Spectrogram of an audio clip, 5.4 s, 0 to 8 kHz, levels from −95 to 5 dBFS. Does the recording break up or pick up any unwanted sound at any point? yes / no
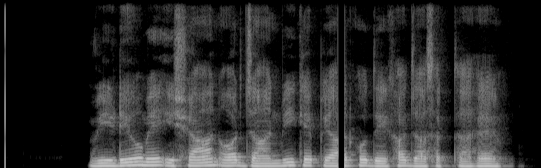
yes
